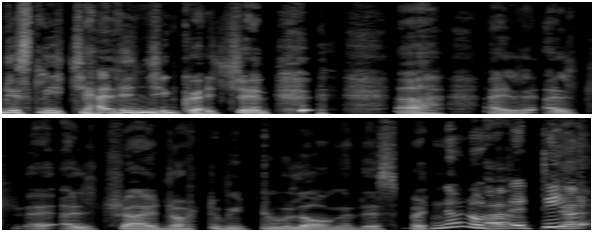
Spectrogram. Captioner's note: chuckles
